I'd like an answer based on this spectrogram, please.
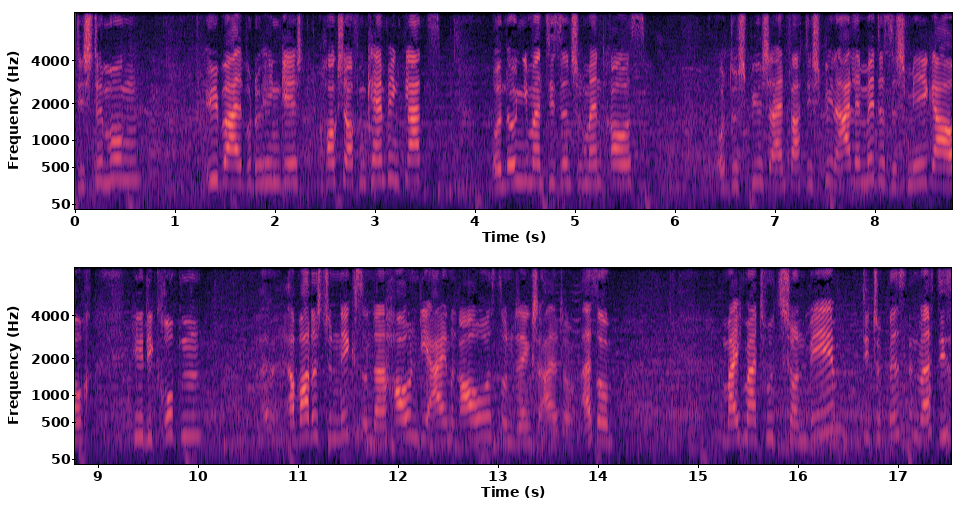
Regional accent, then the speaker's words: Horb, Baden-Württemberg, Germany; Aus Deutschland, Horb, Landkreis Freudenstadt.

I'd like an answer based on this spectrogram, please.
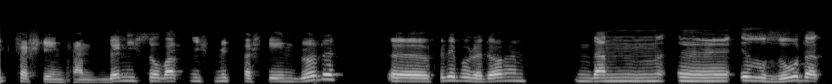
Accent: Diez, Rhineland-Palatinate, Germany; born there; in Dietz, da wo ich geboren worden bin. Bin ja ein gebürtiger Dietzer.

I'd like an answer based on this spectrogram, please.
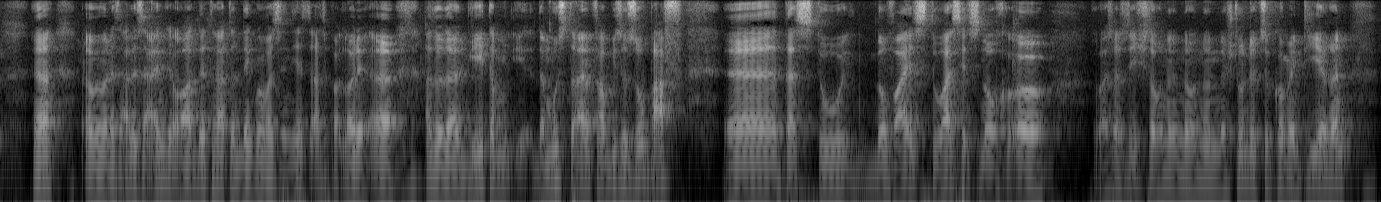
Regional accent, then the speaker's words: São Paulo, Brazil; now in Germany; Das Eröffnungsspiel habe ich in São Paulo gemacht, wo ich aufgewachsen bin.

